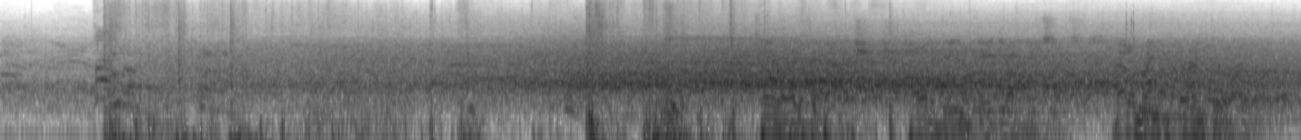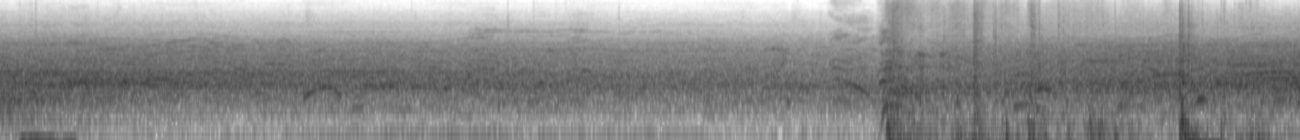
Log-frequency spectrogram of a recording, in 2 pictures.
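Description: Football players' pads crash together in hard tackles.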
